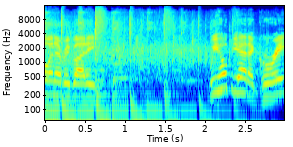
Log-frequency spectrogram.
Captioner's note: applause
